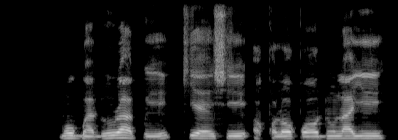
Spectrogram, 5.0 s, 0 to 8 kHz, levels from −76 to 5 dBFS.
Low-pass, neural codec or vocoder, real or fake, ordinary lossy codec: none; none; real; none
